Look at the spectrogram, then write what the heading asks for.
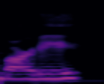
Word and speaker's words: Bardy: And then I found her um and I loved her simply because she said, "My name is Pam Bardy rhymes with party."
